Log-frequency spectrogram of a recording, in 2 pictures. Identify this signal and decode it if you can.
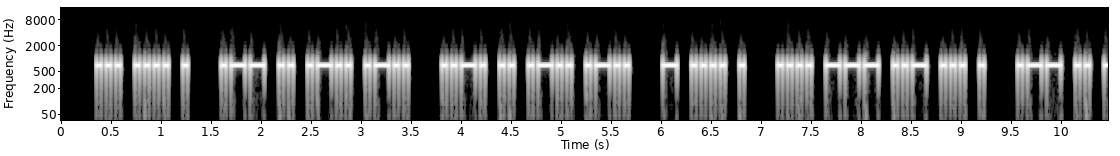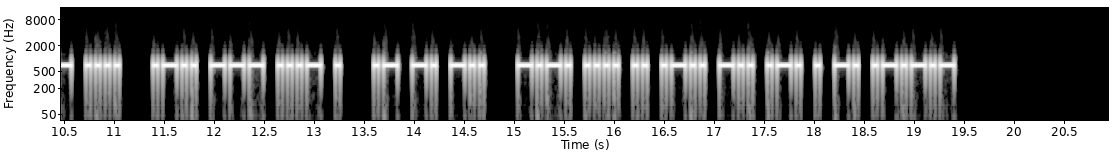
Morse code, heard as a keyed tone, about 25 wpm, 700 Hz. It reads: SHE WILL FILL THE HOUSE WITH LOVE AND CHILDREN.
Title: Sentences from Top 1000 Words - Review Part 3 - 25wpm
